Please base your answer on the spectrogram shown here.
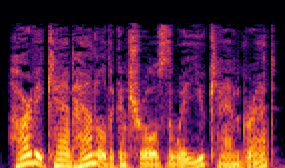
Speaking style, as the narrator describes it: she said, her voice brimming with admiration

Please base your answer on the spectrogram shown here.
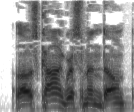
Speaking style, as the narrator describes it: Anson snapped

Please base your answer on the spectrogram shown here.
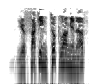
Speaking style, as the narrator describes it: a 30-ish sergeant snarled

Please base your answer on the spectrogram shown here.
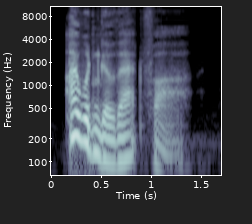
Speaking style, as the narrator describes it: he said in a condescending tone

